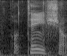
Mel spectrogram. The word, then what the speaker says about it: potential: Então, esse potential não é potencial, é potential. Ele tem um som de sh.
